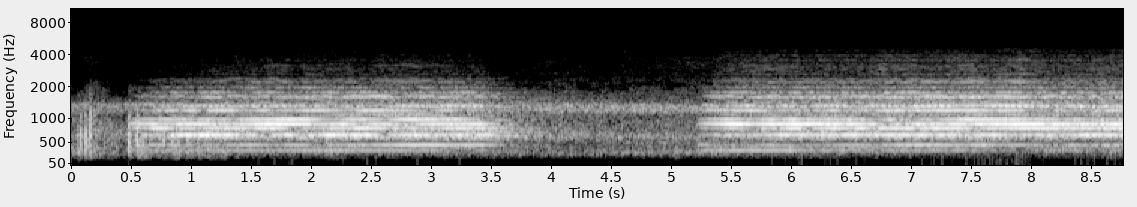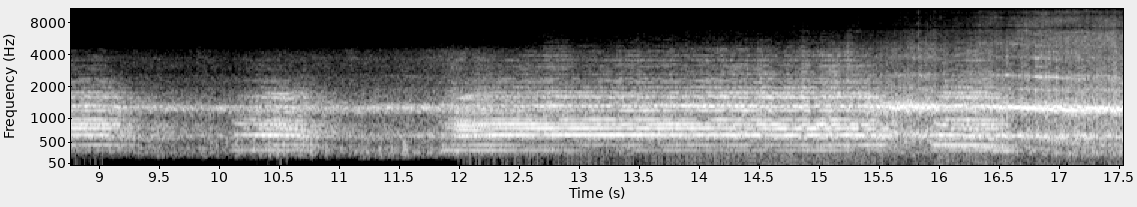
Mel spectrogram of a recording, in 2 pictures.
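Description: Multi-chime air horn of a CSX GE CW44AC diesel locomotive sounding the grade-crossing signal: long, long, short, long. About two-thirds in, the rumble of the approaching locomotive and train joins it and grows louder.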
